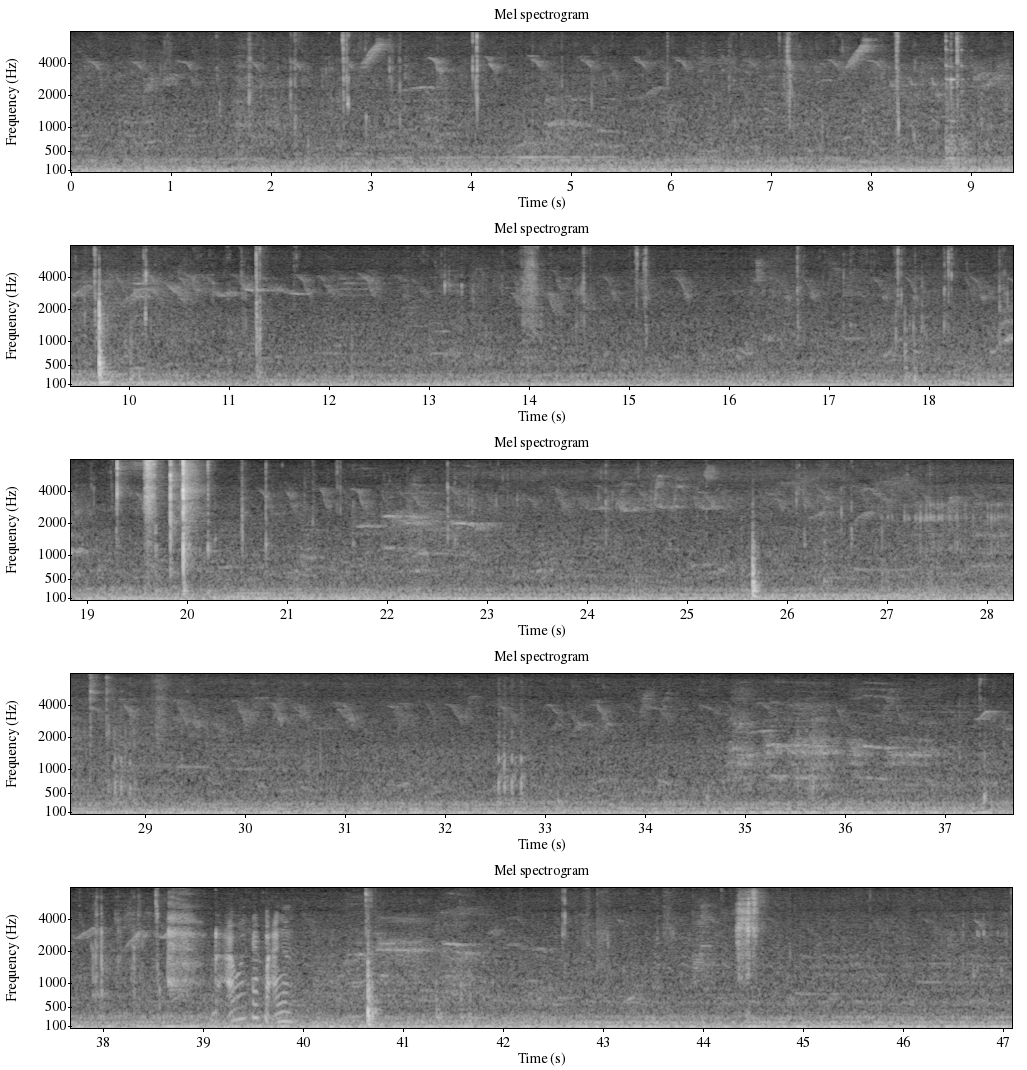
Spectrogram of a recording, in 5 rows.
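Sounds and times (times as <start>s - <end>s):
bird calls: 21.0s - 33.7s.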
